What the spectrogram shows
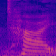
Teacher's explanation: The first t in tie, when you say tie, keep your finger in front of your mouth and you say tie. When you say tie, there is a puff of air coming out of your mouth after you say t, the first t. The same goes with peep. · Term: aspiration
